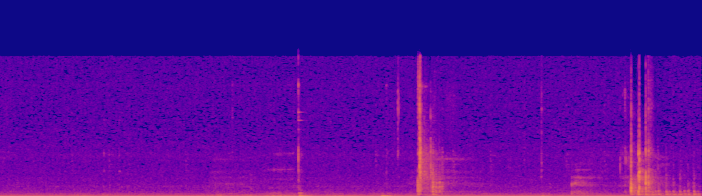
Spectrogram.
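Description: A steady low hum with faint handling sounds as a thread whip finish is tied at the head of a fly in a vise, with one sharp click about six seconds in and a few more clicks near the end.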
